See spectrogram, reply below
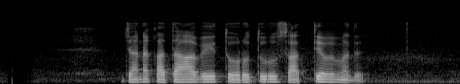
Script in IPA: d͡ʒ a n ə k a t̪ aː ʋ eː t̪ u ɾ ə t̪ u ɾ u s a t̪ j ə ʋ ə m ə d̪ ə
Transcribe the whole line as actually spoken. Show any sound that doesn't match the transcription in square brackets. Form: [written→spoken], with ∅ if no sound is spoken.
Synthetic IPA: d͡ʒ a n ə k a t̪ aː ʋ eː t̪ [u→o] ɾ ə t̪ u ɾ u s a t̪ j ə ʋ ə m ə d̪ ə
